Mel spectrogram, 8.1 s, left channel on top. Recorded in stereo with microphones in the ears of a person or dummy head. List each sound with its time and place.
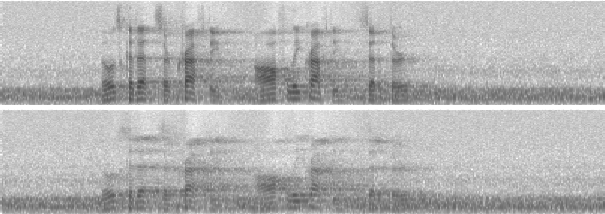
1.3 s a man speaking: 70° left (ahead or behind), 0.6 m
